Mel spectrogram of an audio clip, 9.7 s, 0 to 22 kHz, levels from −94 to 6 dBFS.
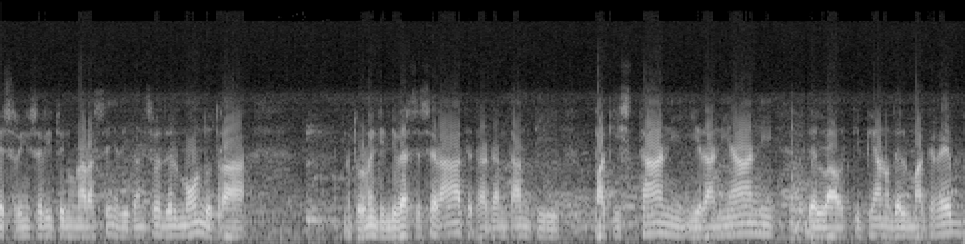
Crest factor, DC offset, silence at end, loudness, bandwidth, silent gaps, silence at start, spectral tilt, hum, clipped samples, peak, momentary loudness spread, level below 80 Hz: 16 dB; under 0.1%; 0 s; -16 LUFS; 6.4 kHz; none; 0 s; -8.5 dB/octave; none; under 0.1%; 0 dBFS; 9 LU; -44 dBFS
